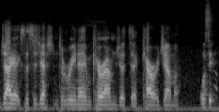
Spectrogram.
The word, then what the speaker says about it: Karamja: I it was like I used to think karamja was kajama because I couldn't read it properly I was like oh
